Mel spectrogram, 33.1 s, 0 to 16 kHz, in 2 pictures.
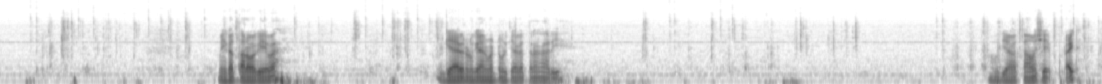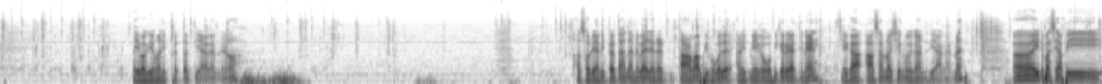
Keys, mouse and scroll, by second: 0.7-1.1 scroll up 7, 1.2 shift+middle click, 2.6-3.1 scroll up 2, 3.1 shift+middle click, 3.5-4.0 scroll up 2, 4.0 middle click, 4.6 KP_1, 5.2 scroll up 2, 5.5 shift+middle click, 5.9-7.5 scroll up 8, 6.3 shift+middle click, 7.5-8.2 scroll down 3, 8.2 g, 10.3-12.2 scroll up 11, 10.8 shift+middle click, 12.2-13.5 scroll up 1, 12.2 g, 14.3-17.3 scroll down 43, 15.9 shift+middle click, 16.7 shift+middle click, 17.3 shift+middle click, 18.0 shift+middle click, 18.1-18.6 scroll up 1, 18.6-19.3 scroll up 10, 19.3 shift+middle click, 20.6 click, 21.2 shift+middle click, 22.2 g, 24.7 shift+middle click, 25.1-25.5 scroll down 4, 25.6 shift+middle click, 26.0 scroll down 2, 26.3 shift+middle click, 26.8 scroll down 2, 27.0 shift+middle click, 30.7 Tab, 31.7 shift+middle click, 32.2 scroll up 3, 32.5 shift+middle click.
